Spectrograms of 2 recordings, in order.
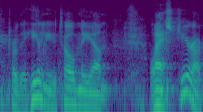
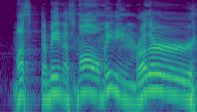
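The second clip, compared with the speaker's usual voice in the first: put-on loud, high, belted-out Texas accent; 7 semitones higher, 11 dB louder than usual. Retell a minister's reply about two meetings where every person was healed, in Andrew's Texas accent. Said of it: "And in that Texas accent".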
